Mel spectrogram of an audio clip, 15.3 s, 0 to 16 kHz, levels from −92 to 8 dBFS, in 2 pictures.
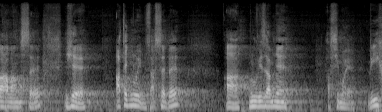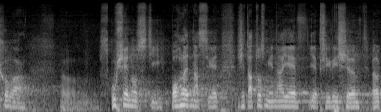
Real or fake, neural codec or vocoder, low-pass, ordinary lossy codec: fake; vocoder, 44.1 kHz, 128 mel bands, Pupu-Vocoder; 14.4 kHz; AAC, 64 kbps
